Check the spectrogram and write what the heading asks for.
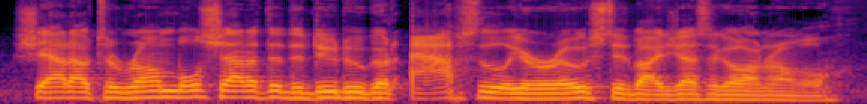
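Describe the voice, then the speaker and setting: Easygoing man doing stream shout-outs. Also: mid-range voice, steady tone, clean tone. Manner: easygoing, chatty, drawn-out fillers. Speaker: livestream co-host. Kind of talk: casual chat and chat shout-outs. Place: pottery studio.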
